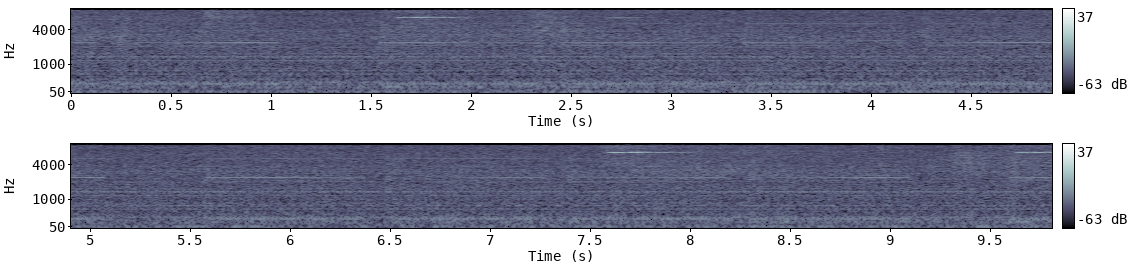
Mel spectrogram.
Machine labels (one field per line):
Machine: slide rail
